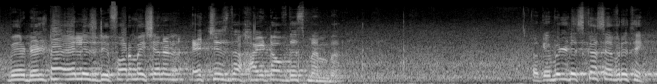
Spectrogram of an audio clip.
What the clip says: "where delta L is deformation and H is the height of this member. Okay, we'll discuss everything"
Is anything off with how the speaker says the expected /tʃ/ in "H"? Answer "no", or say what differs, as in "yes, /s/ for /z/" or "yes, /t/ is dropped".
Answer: no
